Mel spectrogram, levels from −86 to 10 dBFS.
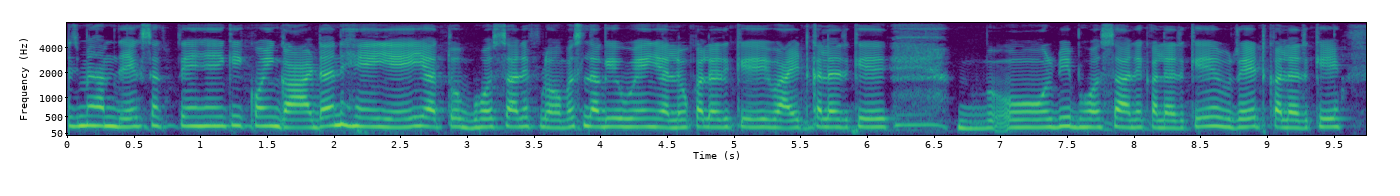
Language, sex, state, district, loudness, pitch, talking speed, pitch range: Hindi, female, Jharkhand, Jamtara, -14 LUFS, 225 Hz, 180 wpm, 215-240 Hz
